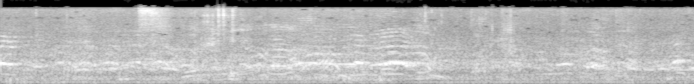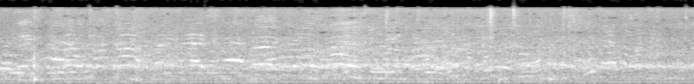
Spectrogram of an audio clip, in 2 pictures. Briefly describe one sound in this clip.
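A crowd of men and women shout and talk excitedly nearby.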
